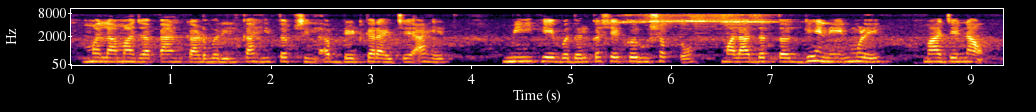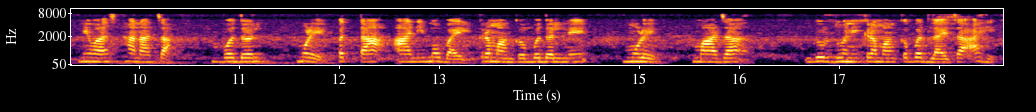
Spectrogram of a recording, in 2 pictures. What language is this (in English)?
Marathi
